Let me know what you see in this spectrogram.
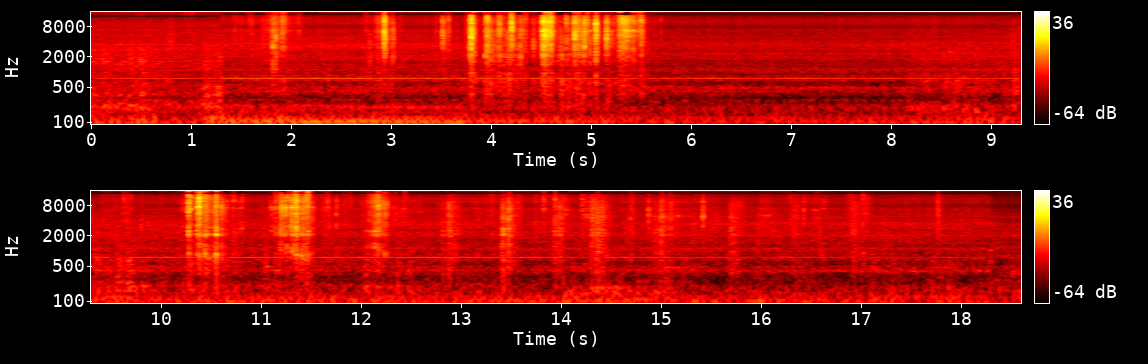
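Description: Steady low rumble of the Sunrise Seto sleeper train running, with a thin steady hum over it. Sharp metallic clicks and clinks come in two clusters, about four seconds in and again about ten seconds in.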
